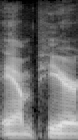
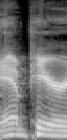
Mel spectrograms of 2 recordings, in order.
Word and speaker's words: Ampere: I kind of agree ampere is the way that it would appear to be pronounced now if they had the accent mark on their marketing which would be very pretentious but if they do I will say it a different way now no they wouldn't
